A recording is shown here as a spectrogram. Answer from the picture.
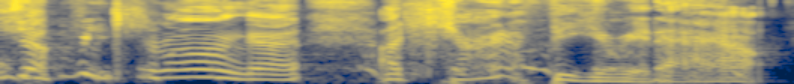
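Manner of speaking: high, pleading; mock distressed voice. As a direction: whine it helplessly. Echoing the mock distressed caller.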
